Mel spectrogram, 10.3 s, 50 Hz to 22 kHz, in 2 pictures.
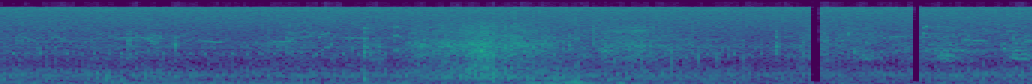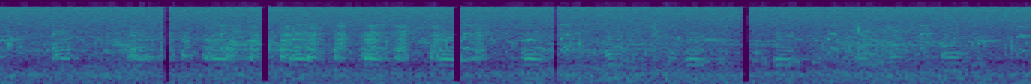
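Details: Egyptian geese at a private game reserve in South Africa on a live morning safari, 7 October 2021, standing side by side in lateral display and knocking rumps like a dance; harsh repeated honks over low engine rumble and a guide talking.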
